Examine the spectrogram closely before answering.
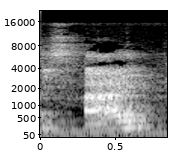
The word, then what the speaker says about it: isi: So 5 is called and pronounced like this. Ise. E. That is I-S-E.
